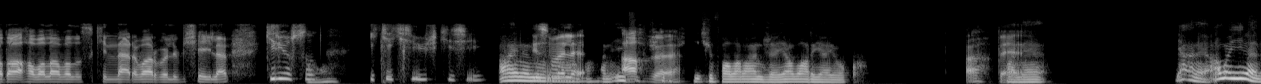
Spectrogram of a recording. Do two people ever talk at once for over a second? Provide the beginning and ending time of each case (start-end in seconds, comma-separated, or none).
5.3-6.8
